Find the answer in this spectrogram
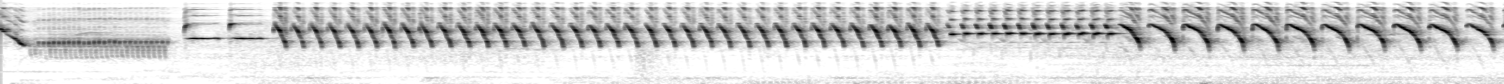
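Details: Long canary song used to tutor other birds: a buzzy phrase, sharp high notes, a long fast trill, a ringing high rattle, then repeated downslurred whistles.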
